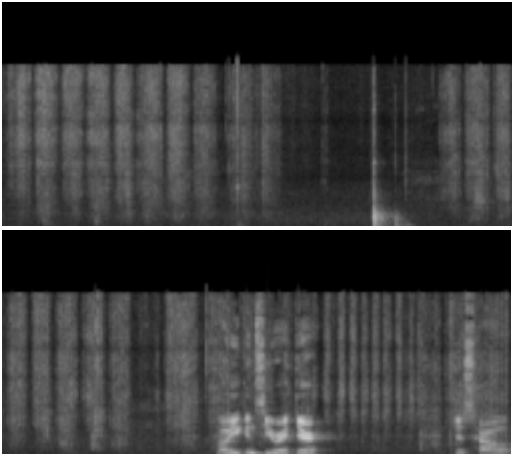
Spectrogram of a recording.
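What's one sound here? A brush scrubs quickly against a shoe.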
